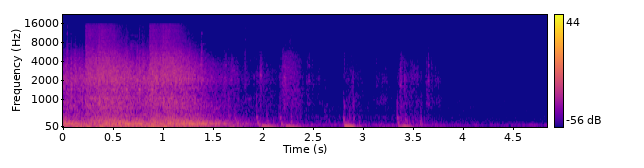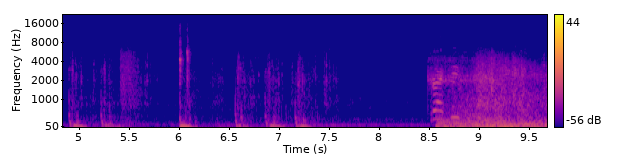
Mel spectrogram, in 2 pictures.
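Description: Footsteps tread quickly over hard ground.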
